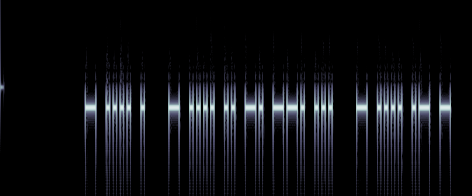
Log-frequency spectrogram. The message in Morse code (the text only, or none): THE THINGS THAT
